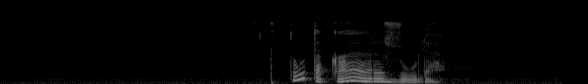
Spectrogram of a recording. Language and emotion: Russian, neutral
